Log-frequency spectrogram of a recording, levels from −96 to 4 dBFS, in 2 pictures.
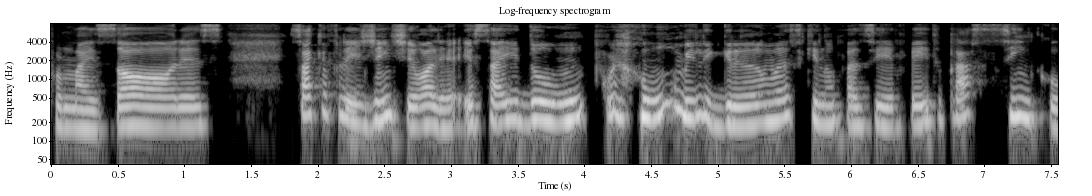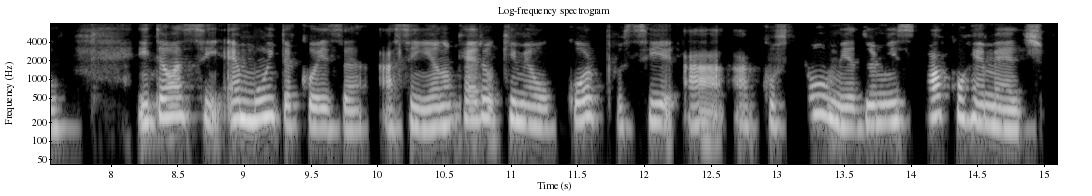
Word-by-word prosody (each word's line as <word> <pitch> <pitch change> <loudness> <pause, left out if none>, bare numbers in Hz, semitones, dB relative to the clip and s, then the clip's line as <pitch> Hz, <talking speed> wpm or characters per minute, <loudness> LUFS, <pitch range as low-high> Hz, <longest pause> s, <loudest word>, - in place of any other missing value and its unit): por 180 -3 -3
mais 160 -2 -2
horas. 175 0 +3 0.5
Só 260 0 +1
que 260 - -16
eu 275 - -7
falei: 230 -8 +1
"Gente, 215 +3 +1
olha, 175 -2 +2
eu 190 - +1
saí 195 +3 0
do 210 0 +5
1 220 +4 +5 0.2
por 265 +1 0 0.2
1 245 - +5
miligramas 205 - +2
que 215 - -2
não 190 0 -2
fazia 180 0 -2
efeito 185 +5 -3
pra 265 - -1
5. 235 - 0 0.5
Então, 245 +5 +2
assim, 250 -4 -3
é 225 - 0
muita 230 -3 +3
coisa, 165 -3 -3
assim, 165 +1 -4
eu 175 - -1
não 190 +1 -2
quero 235 +2 -1
que 225 - -2
meu 180 -4 -2
corpo 235 -3 -3
se 200 +3 -4
a 185 - -1
acostume 195 +4 -3
a 170 - -6
dormir 195 +3 0
só 235 +5 0
com 250 - +1
remédio, 170 -8 -1
195 Hz, 165 wpm, -22 LUFS, 175-230 Hz, 0.5 s, do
